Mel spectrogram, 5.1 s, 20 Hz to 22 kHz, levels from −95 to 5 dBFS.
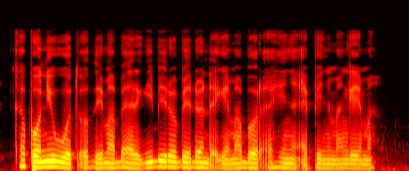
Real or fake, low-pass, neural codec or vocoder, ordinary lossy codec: fake; 10.8 kHz; codec, 24 kHz, 3.1 kbps, DualCodec; none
